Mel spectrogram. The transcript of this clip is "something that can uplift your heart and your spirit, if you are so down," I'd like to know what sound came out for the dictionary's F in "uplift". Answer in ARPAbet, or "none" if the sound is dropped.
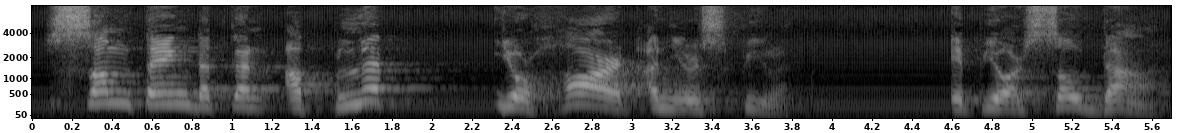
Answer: none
